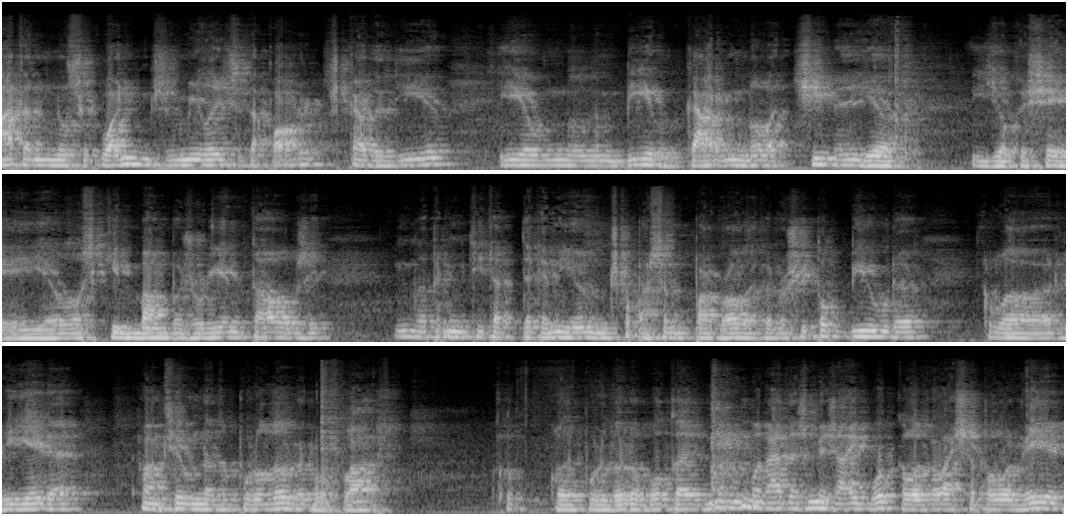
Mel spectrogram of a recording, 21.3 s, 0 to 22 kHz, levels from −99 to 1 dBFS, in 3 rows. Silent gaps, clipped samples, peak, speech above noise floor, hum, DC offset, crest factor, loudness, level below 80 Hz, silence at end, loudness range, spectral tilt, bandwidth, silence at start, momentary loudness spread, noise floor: none; under 0.1%; -8 dBFS; 28 dB; none; under 0.1%; 16 dB; -25 LUFS; -48 dBFS; 0 s; 2 LU; -7.5 dB/octave; 10.5 kHz; 0 s; 7 LU; -51 dBFS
